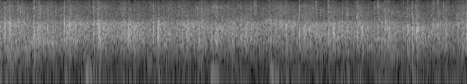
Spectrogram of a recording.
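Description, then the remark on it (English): A crowd claps steadily, a dense wash of overlapping handclaps at an even, fairly loud level with no pauses across the whole stretch. “Come on, clap your hands.”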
